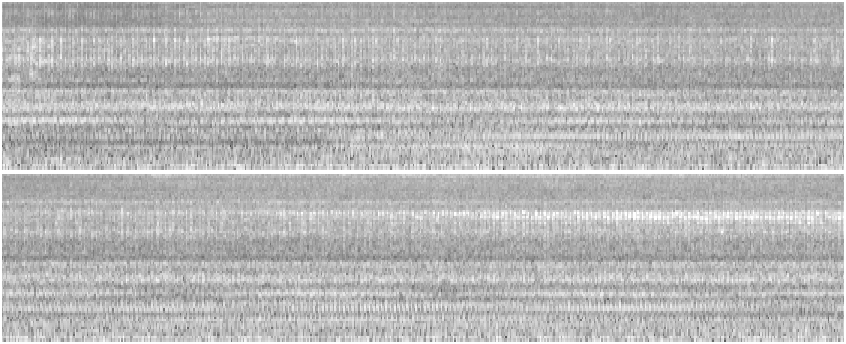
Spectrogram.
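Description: Laboratory vacuum pump of a rotary evaporator running with a steady hum while the vacuum is slowly released; its tone shifts slightly about three seconds in.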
